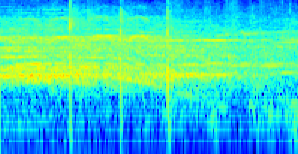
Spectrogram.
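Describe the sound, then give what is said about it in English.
A stage audience whoops, hollers and claps to welcome a couple. Sustained cheering voices run throughout, with a few sharp claps standing out. “I want us to whoop and holler and make him feel welcome.”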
